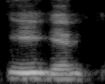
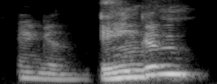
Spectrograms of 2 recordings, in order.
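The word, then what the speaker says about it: Engin: some faulty calls there, and I heard that Egan, how do you say his name again? Ingen.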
